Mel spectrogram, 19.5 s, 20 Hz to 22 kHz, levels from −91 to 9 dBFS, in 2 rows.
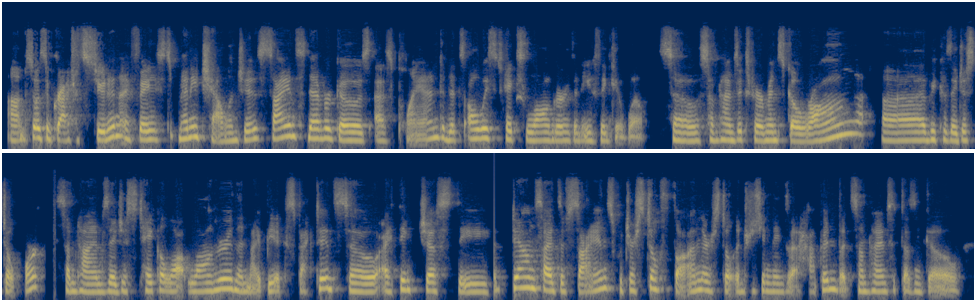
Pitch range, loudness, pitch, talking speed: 185-230 Hz, -18 LUFS, 195 Hz, 215 wpm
